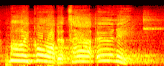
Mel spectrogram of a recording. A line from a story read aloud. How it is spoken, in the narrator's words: He let out a yell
